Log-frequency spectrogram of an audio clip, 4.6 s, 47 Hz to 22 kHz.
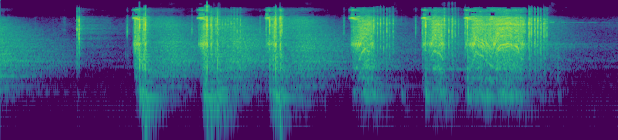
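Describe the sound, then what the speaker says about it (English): An impact gun hammering at a nut on a 1969 BSA Starfire motorcycle, firing in several loud, close ratcheting bursts of rapid mechanical rattling, each a second or less, separated by short pauses. "I got my impact gun here, and hopefully this will come right off."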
